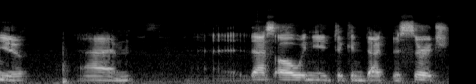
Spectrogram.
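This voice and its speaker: A man with an American accent at a fairly slow pace over noticeable background noise. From Seattle, US Pacific Northwest. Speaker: memorabilia photo matching business owner. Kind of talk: interview.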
